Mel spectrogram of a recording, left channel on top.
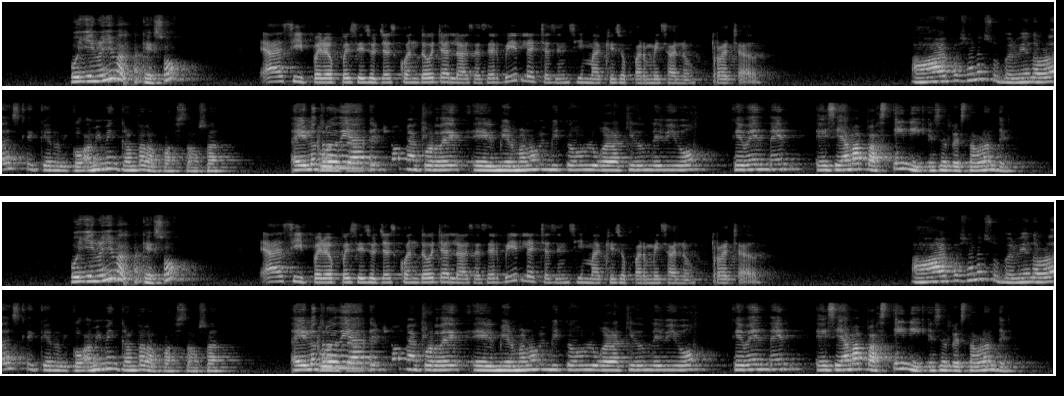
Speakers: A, on the left; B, on the left.
A: Oye, ¿no lleva queso?
B: Ah, sí, pero pues eso ya es cuando ya lo vas a servir, le echas encima queso parmesano rallado.
A: Ay, pues suena súper bien, la verdad es que qué rico, a mí me encanta la pasta, o sea. El otro
B: Por
A: día,
B: dos.
A: de hecho, me acordé, eh, mi hermano me invitó a un lugar aquí donde vivo que venden, eh, se llama Pastini, es el restaurante,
